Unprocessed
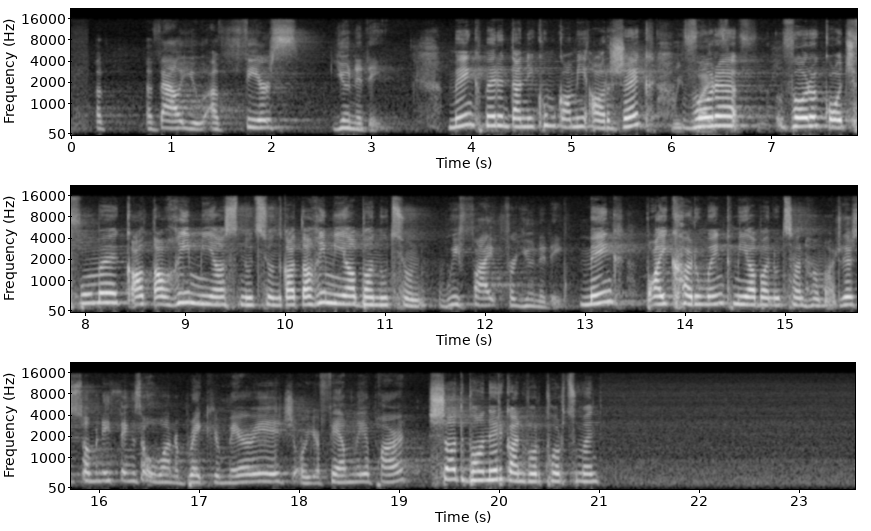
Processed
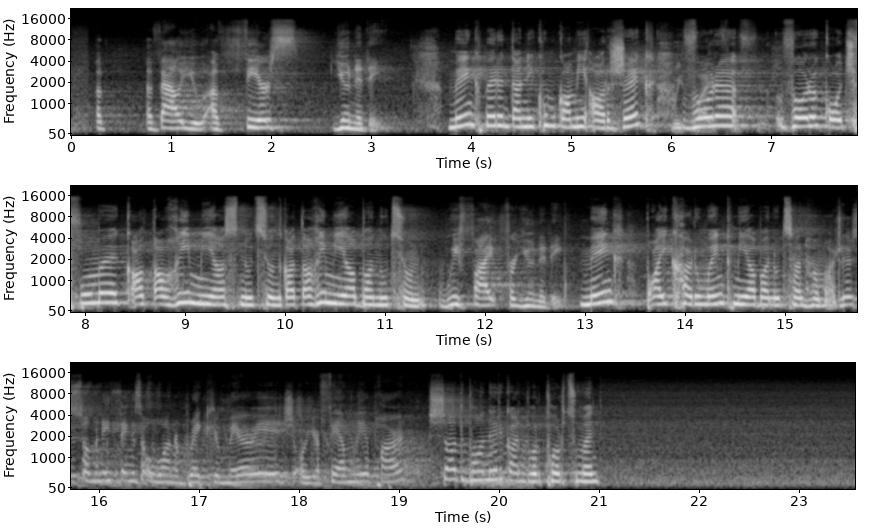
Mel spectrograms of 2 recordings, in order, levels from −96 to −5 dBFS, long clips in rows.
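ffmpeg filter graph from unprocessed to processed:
-filter_complex "[0:a]asettb=1/sr,asplit=3[a][b][c];[a]atrim=end=15.574[d];[b]atrim=start=15.57:end=20.32,asetpts=PTS-STARTPTS,afade=t=in:d=0.004:c=qsin,afade=t=out:st=4.746:d=0.004:c=qsin,acompressor=threshold=-37dB:ratio=2:attack=3.2:release=140:knee=1:detection=peak,asplit=6[e][f][g][h][i][j];[f]adelay=102,afreqshift=-62,volume=-13.5dB[k];[g]adelay=204,afreqshift=-124,volume=-19.9dB[l];[h]adelay=306,afreqshift=-186,volume=-26.3dB[m];[i]adelay=408,afreqshift=-248,volume=-32.6dB[n];[j]adelay=510,afreqshift=-310,volume=-39dB[o];[e][k][l][m][n][o]amix=inputs=6:normalize=0,atrim=end_sample=209475[p];[c]atrim=start=20.316[q];[d][p]acrossfade=d=0.004:c1=hsin:c2=qsin[r];[r][q]acrossfade=d=0.004:c1=qsin:c2=hsin,highpass=120,aemphasis=mode=reproduction:type=bsi,alimiter=limit=-15dB:level=0:latency=1:release=100,volume=3.5dB"

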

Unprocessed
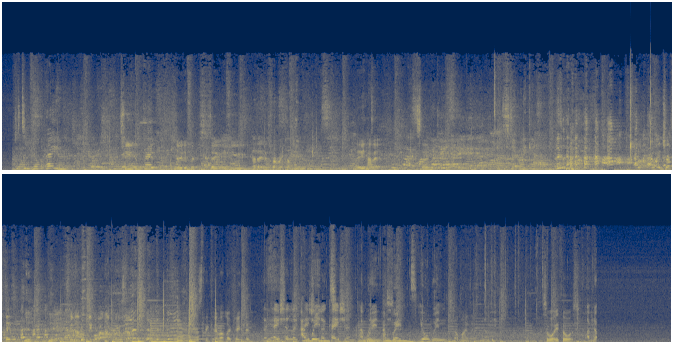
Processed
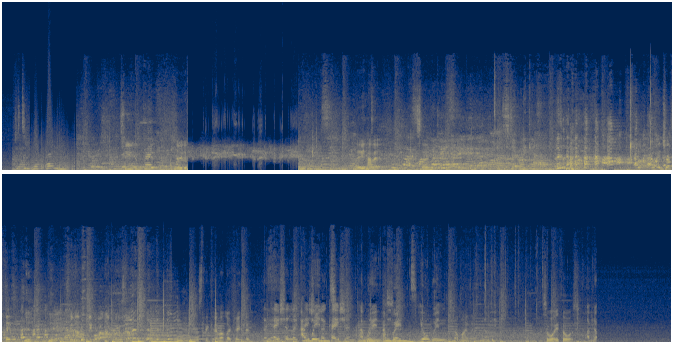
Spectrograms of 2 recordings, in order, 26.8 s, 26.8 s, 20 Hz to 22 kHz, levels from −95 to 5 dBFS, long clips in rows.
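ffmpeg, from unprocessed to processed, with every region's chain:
-filter_complex "[0:a]asettb=1/sr,asplit=3[a][b][c];[a]atrim=end=0.554[d];[b]atrim=start=0.55:end=1.49,asetpts=PTS-STARTPTS,afade=t=in:d=0.004:c=qsin,afade=t=out:st=0.936:d=0.004:c=qsin,lowpass=1.1k,acrusher=bits=4:mix=0:aa=0.5[e];[c]atrim=start=1.486[f];[d][e]acrossfade=d=0.004:c1=hsin:c2=qsin[g];[g][f]acrossfade=d=0.004:c1=qsin:c2=hsin,asettb=1/sr,asplit=3[h][i][j];[h]atrim=end=3.714[k];[i]atrim=start=3.71:end=5.93,asetpts=PTS-STARTPTS,afade=t=in:d=0.004:c=qsin,afade=t=out:st=2.216:d=0.004:c=qsin,asuperpass=centerf=2300:order=8:qfactor=1.9,volume=32.5dB,asoftclip=hard,volume=-32.5dB[l];[j]atrim=start=5.926[m];[k][l]acrossfade=d=0.004:c1=hsin:c2=qsin[n];[n][m]acrossfade=d=0.004:c1=qsin:c2=hsin,asettb=1/sr,asplit=3[o][p][q];[o]atrim=end=16.794[r];[p]atrim=start=16.79:end=17.34,asetpts=PTS-STARTPTS,afade=t=in:d=0.004:c=qsin,afade=t=out:st=0.546:d=0.004:c=qsin,acrossover=split=440|3000[s][t][u];[t]acompressor=threshold=-29dB:ratio=6:attack=3.2:release=140:knee=2.83:detection=peak[v];[s][v][u]amix=inputs=3:normalize=0,aemphasis=mode=reproduction:type=75kf[w];[q]atrim=start=17.336[x];[r][w]acrossfade=d=0.004:c1=hsin:c2=qsin[y];[y][x]acrossfade=d=0.004:c1=qsin:c2=hsin,lowpass=f=2.2k:p=1,dynaudnorm=f=670:g=9:m=7.5dB,volume=-7dB"

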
